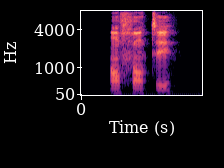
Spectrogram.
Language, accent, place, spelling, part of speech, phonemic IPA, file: French, France, Lyon, enfanter, verb, /ɑ̃.fɑ̃.te/, LL-Q150 (fra)-enfanter.wav
- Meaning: 1. to bear [a child], bring into the world 2. to give birth 3. to bear 4. to produce, reel off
